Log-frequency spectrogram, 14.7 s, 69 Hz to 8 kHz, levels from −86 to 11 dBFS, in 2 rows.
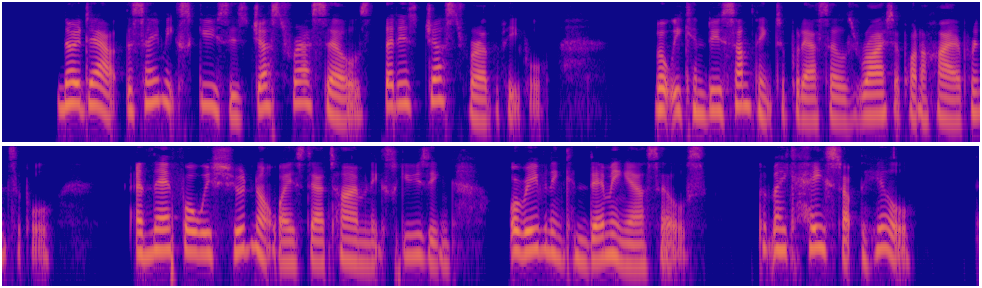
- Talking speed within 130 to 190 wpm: No, average, 200 wpm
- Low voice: No, high, 205 Hz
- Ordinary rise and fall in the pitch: No, wide, 6.4 semitones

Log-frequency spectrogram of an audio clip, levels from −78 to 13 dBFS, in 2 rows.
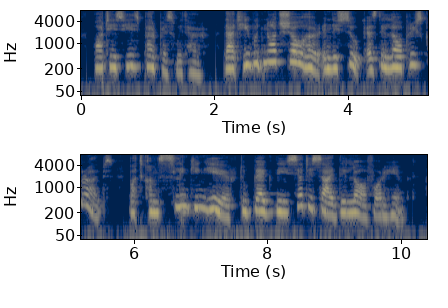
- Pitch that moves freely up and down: No, average, 4.7 semitones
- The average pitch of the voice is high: Yes, high, 220 Hz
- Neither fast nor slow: Yes, average, 180 wpm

